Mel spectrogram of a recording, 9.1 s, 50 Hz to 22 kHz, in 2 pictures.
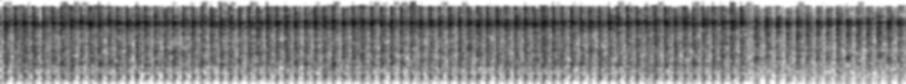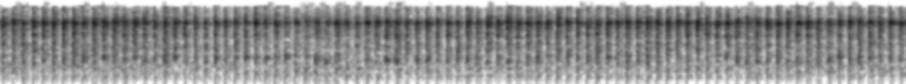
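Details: Murray Widebody LT 14.5 42" lawn tractor single-cylinder running steadily after its first start on fresh gas: a harsh, loud, rapid popping bark, much louder than normal with the muffler off. Loud exhaust.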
